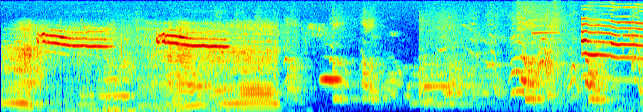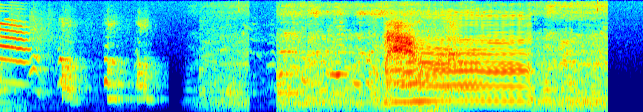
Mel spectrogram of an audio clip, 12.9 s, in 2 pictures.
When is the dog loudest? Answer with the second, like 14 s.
5 s.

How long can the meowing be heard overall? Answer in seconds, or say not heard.
4 s.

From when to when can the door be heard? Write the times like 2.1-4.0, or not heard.
not heard.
